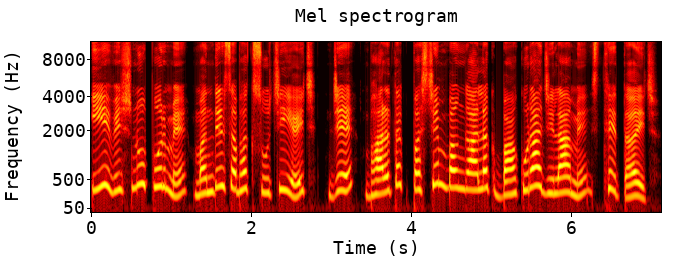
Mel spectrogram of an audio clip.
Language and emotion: Maithili, neutral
